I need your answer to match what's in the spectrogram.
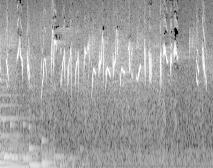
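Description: A rapid, bouncy string of high, clear twittering calls from a recently molted male American goldfinch in spring, now vivid yellow with new feathers, chattering continuously over a faint low musical hum that fades after the first moments.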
